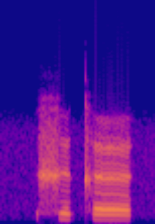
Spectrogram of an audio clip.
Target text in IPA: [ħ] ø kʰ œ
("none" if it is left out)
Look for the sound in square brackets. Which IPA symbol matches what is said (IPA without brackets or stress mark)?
x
